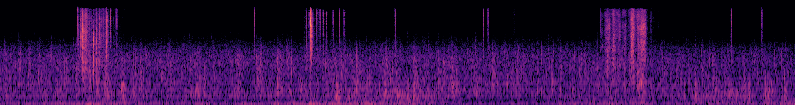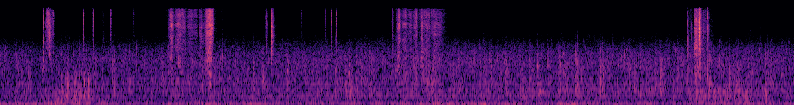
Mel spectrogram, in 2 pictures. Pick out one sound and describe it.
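Soft clicks sound as menu choices are made.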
